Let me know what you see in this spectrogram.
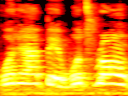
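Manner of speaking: put-on angry alarmed voice. Retelling how a son reacted on finding his mother crying: imitating an angry son. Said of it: "he was angry".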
